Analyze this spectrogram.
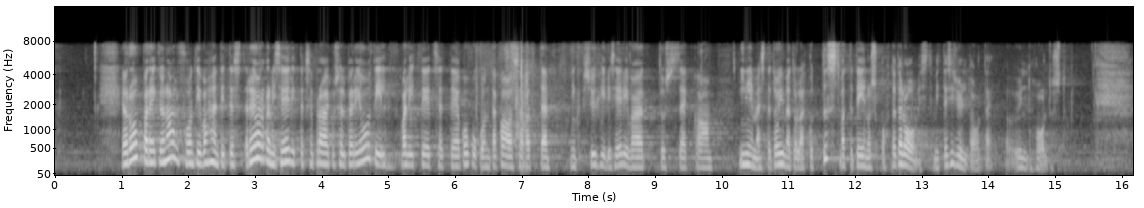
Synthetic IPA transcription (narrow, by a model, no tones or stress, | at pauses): e̞wɾo̞ːpːˑɑɾe̞ɡ̥io̞nɑːlfo̞nd̪̥ivɑɦe̞nd̪̥it̪ːˑe̞st̪re̞o̞rɡ̥ɑnise̞ːɾit̪ːˑɑkse̞pɾɑe̞ɡ̥use̞lpe̞ɾio̞ːd̪̥ilkvɑlʲit̪ːˑe̞ːt̪se̞t̪ːe̞jɑko̞ɡ̥uko̞nd̪̥ɑkɑːsɑvɑt̪ːˑe̞ | niŋɡ̥psyːɦilise̞e̞ɾivɑjɑd̪̥use̞kɑ | inime̞st̪e̞t̪o̞jme̞t̪ulḛkːˑut̪ːɤst̪vɑt̪ˑːe̞t̪e̞ːnusko̞ht̪ɑd̪e̞lo̞ːmist̪mit̪ːe̞sisy̰ | y̰ld̪̥ho̰ːld̪̥ust̪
